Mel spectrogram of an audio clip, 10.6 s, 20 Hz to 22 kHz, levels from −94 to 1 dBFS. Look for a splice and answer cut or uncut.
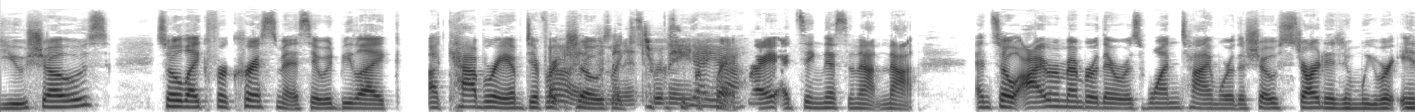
uncut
